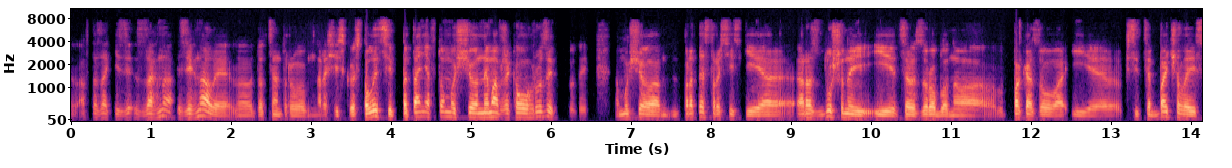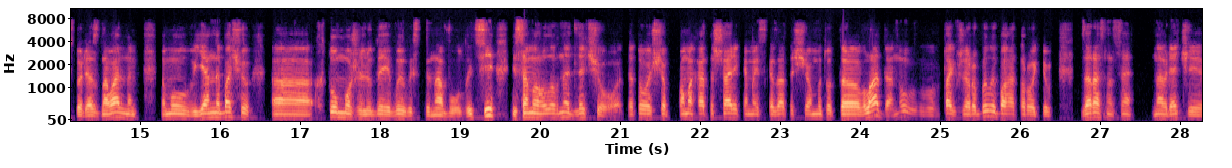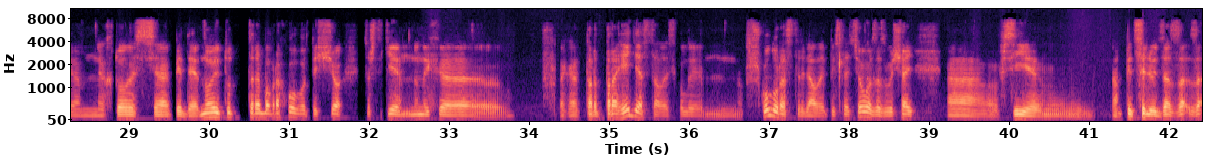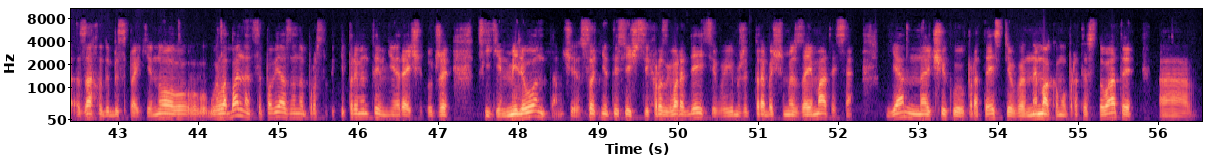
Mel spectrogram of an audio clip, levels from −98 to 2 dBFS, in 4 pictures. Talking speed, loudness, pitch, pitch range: 140 wpm, -19 LUFS, 110 Hz, 100-120 Hz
